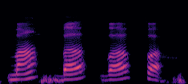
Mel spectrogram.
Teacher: شفتان سے یعنی ہونٹوں سے ادا ہونے والے مخارج پڑھے تھے، اور اس کے اندر 4 لیٹرز تھے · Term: شفوی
